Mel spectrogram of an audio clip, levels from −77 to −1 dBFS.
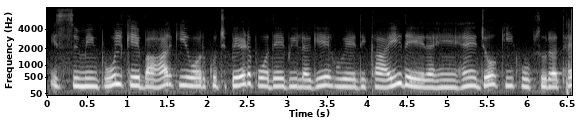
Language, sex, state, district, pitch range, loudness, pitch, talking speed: Hindi, male, Rajasthan, Jaipur, 220-250 Hz, -13 LUFS, 235 Hz, 190 wpm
